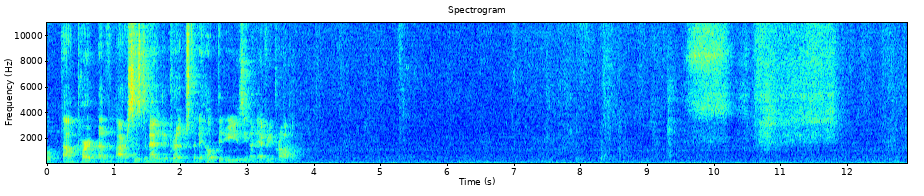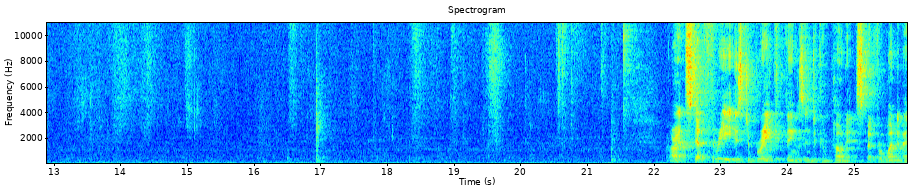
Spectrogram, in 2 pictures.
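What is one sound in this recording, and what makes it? A man speaks calmly, as if teaching, close by.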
